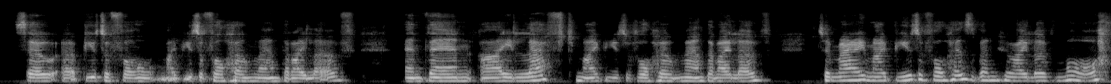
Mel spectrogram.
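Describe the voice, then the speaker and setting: Speaking with a Welsh accent, a woman uses a fairly low voice at a moderate pace. The recording is very clean, with a silent background. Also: ordinary pitch variation, very even loudness. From Wales, Cardiff. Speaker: breast cancer survivor, prosthetist, sales director. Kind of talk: podcast interview.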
